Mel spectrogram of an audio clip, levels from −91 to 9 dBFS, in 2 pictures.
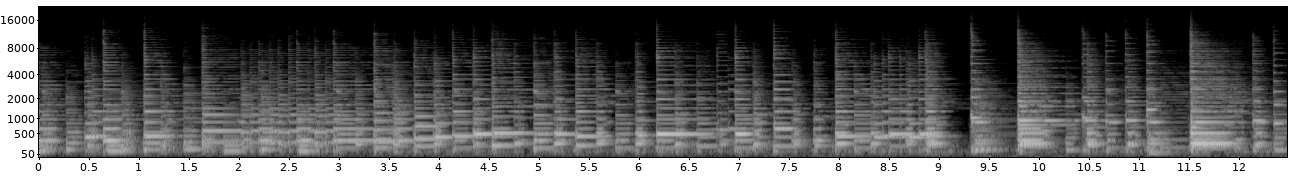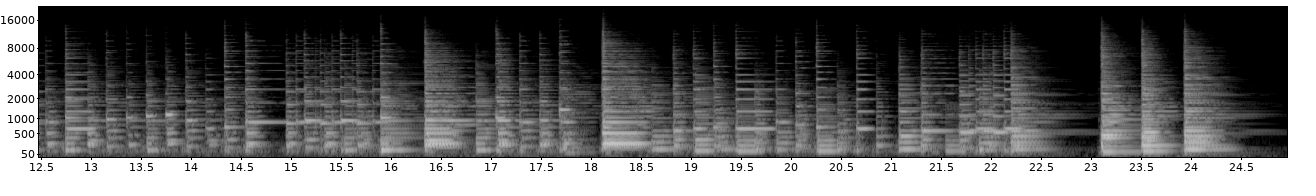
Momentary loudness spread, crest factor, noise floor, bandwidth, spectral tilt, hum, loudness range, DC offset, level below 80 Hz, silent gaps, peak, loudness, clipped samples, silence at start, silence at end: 10 LU; 20 dB; -57 dBFS; 13.5 kHz; -6 dB/octave; none; 5 LU; under 0.1%; -58 dBFS; none; -4 dBFS; -25 LUFS; under 0.1%; 0 s; 0.5 s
